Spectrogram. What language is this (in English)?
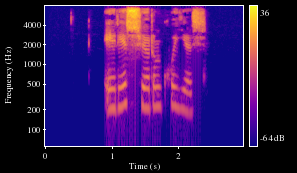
Mari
